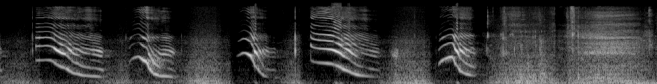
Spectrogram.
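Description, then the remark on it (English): Elk cow calls blown on a call: about five nasal, whiny mews, each sliding downward in pitch, given in quick succession, followed by a breathy rush of noise. “so I mean, that's just an example of some cow calls.”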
